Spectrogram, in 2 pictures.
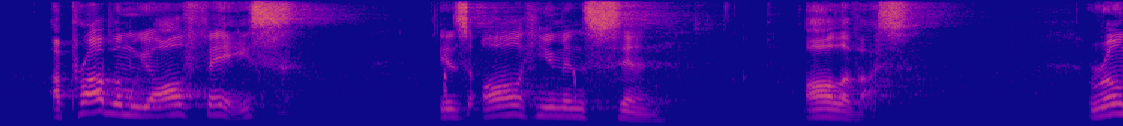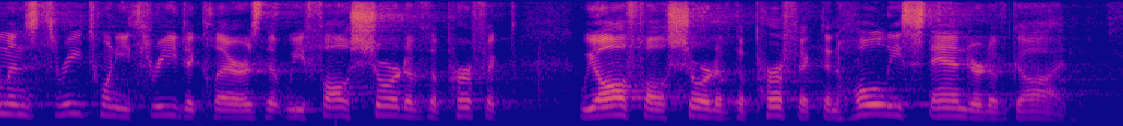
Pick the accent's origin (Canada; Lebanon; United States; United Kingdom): Canada; Advertising and the culture tell me I am Canadian. And while I am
